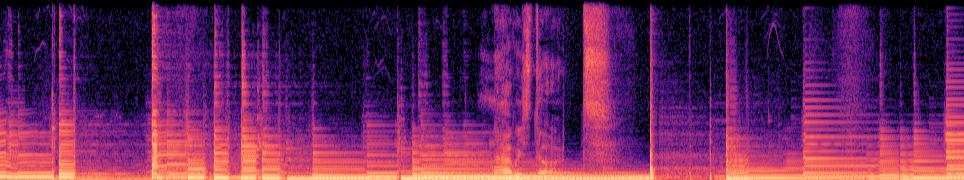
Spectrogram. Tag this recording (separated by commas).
Electronic tuner, inside a small room, Speech, Guitar, Plucked string instrument, Musical instrument, Music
